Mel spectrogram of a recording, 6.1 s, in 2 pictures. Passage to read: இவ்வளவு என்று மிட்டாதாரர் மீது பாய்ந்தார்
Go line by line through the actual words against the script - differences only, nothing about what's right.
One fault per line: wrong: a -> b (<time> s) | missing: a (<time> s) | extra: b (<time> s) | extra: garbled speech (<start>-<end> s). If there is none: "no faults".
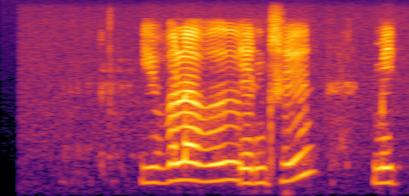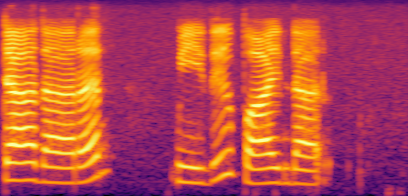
no faults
